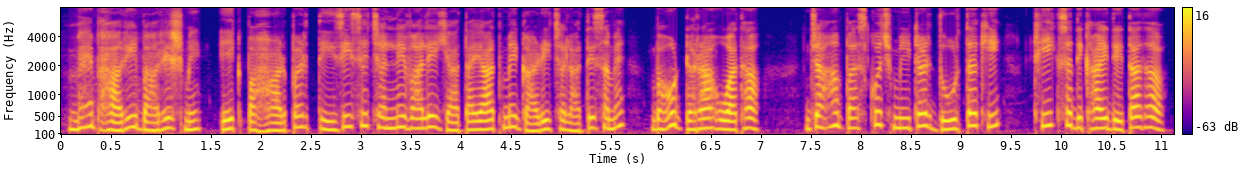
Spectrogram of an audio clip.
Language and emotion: Hindi, fearful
